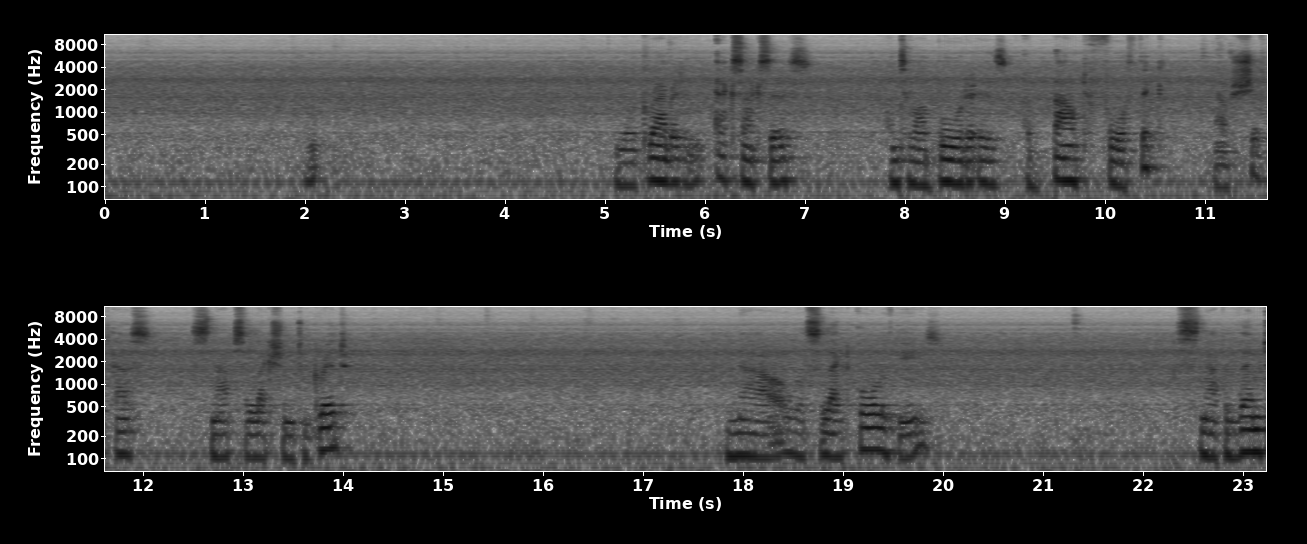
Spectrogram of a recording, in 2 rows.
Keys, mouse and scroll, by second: 1.0 middle click, 2.3 KP_7, 3.6 shift+middle click, 5.4 g, 11.2 shift+s, 13.3-14.1 scroll down 4, 14.1 Return, 14.4 middle click, 15.1 Return, 15.5 KP_8, 16.0 KP_7, 16.8 shift+middle click, 18.4 click, 21.5 shift+s.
